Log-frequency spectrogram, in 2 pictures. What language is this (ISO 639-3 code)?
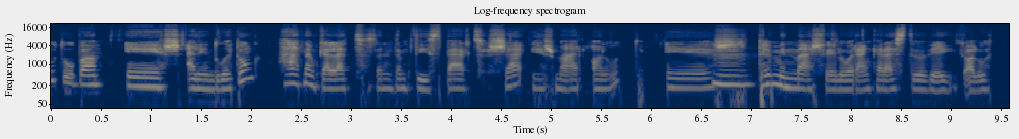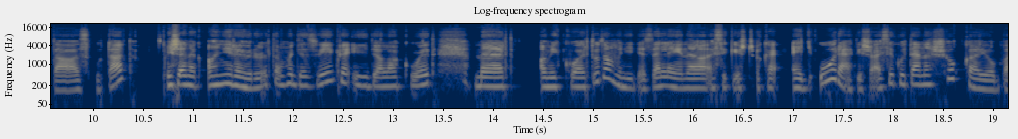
hun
